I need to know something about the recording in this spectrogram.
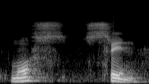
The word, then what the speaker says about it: মসৃণ: 6, শব্দের আদ্য অ এর পরে রিকার যুক্ত ব্যঞ্জন বর্ণ থাকলে সে অ এর উচ্চারণ সাধারণত ওকারের মতো হয়। এই অটা ও তে রূপান্তরিত হওয়াকে সংবৃত নিয়ম বলা হয়।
